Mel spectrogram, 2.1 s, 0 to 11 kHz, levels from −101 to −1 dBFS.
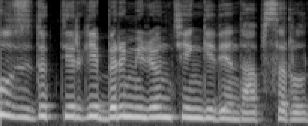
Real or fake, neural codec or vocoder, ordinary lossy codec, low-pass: real; none; none; none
